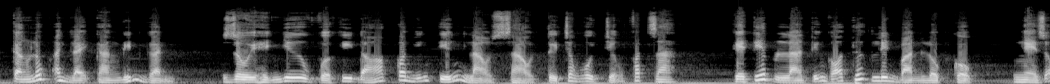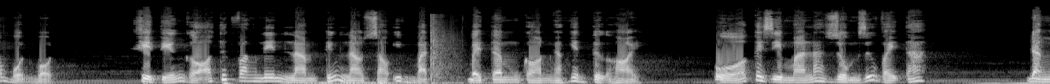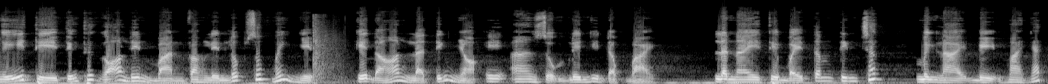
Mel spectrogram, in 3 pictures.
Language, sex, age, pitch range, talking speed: Vietnamese, male, 30-49, 90-140 Hz, 200 wpm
